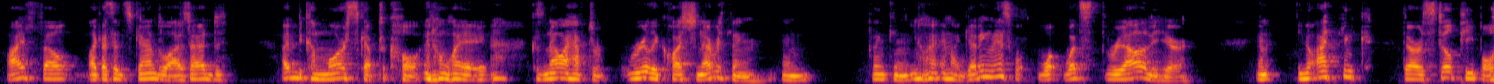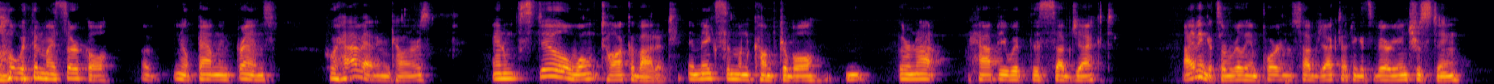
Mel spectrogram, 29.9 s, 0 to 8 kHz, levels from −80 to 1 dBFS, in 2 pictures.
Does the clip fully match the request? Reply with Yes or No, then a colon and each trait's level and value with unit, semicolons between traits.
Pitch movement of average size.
Yes: average, 3.7 semitones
